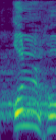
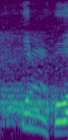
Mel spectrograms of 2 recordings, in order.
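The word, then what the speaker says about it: قُلْ: আল্লাহ পাক রাব্বুল আলামন এখানে বলছেন কুলহু আল্লাহু আহাদ। এখানে কফ দিয়ে পড়ছেন কিন্তু অনেকেই ভুল করে উচ্চারণ সঠিক না হওয়ার কারণে তারা পড়ে কাফ। কুলহু আল্লাহ।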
